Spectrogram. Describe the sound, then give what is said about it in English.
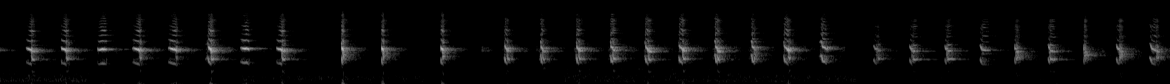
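Many fast, scratchy yelps from an unchalked scratch box turkey call about the size of a bar of travel soap, played in several quick runs with short pauses between them. The strokes are rhythmic and fairly loud, with no voices. “Okay, so that's a little scratch box I picked up. One of the things I really like about that scratch box is it literally is about the size of a bar of travel soap.”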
